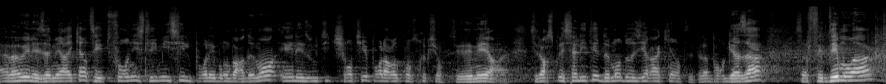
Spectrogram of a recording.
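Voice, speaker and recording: Talking at a very fast pace, a man uses a fairly high pitch and fairly even intonation. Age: 30s. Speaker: comedian. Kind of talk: comedy chronicle to camera. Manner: casual, fast.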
